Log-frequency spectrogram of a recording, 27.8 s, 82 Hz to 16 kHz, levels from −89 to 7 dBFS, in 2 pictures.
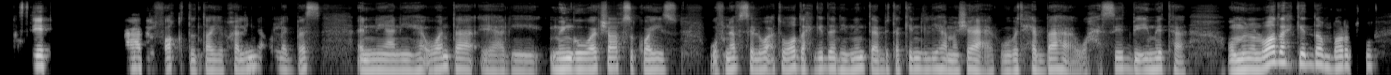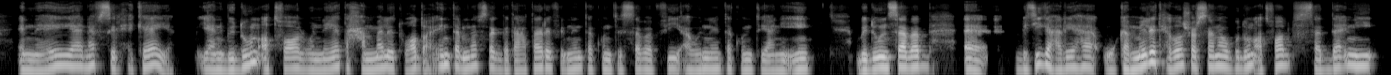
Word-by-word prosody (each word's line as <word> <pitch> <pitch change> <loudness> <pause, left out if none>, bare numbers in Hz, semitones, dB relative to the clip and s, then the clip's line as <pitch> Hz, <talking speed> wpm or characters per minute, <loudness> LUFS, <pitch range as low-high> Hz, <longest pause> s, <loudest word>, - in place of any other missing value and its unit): حسّيت 160 - +5 0.8
بعد 140 0 +3
الفقْد 135 -3 -4
طيب 120 -1 -3
خلّيني 135 +5 -2
أقول 140 -1 -14
لك 125 -2 -7
بس، 135 - -2 0.4
إن 120 +1 +2
يعني 120 0 -1
هو 130 +2 0
أنت 135 -4 0
يعني 115 -1 -6
من 135 0 +5
جواك 130 +1 +4
شخص 145 0 +2
كويس، 125 0 -1 0.3
وفي - - -3
نَفْس 140 +1 0
الوقت 135 +1 -1
واضح 130 -1 +1
جدًا 135 +1 0
إن 125 -1 -2
أنت 140 -1 0
بتَكِن 120 +3 -3
ليها 130 +1 -3
مشاعر، 115 -1 +1
وبتحبها 120 +2 -1
وحسّيت 140 0 -4
بقيمتها، 125 -4 -2 0.4
ومن 120 +3 +5
الواضح 195 +9 +8
جدًا 180 -2 +3
برضه 155 0 +1 0.6
إن 120 -1 -1
هي 160 +7 0
نفس 165 -1 -1
الحكاية، 150 +3 -2 0.2
يعني 125 -1 -2
بدون 150 - +1
أطفال 140 -1 -1
وإن 125 -1 -4
هي 140 +4 0
تحملت 140 -1 -1
وضع 135 +3 -1
أنت 165 0 0
بنَفْسك 155 +1 -1
بتعترف 130 +5 -3
إن 125 - -4
أنت 140 -1 -4
كنت 125 -1 -6
السبب 125 -1 -4
فيه 135 -2 -5
أو 120 -1 -5
إن 135 +2 -1
أنت 135 -1 -5
كنت 120 -1 -6
يعني 115 0 -3
إيه، 130 +4 0 0.5
بدون 135 +5 +5
سبب 155 +1 +5 0.3
آآ، 125 -4 +3 0.3
بتيجي 130 +8 -1
عليها 150 +1 -1
وكمّلِت 140 - +4
11 155 -1 +1
سنة 155 +1 +2
وبدون 145 +2 -1
أطفال، 165 +1 0
صدّقني 155 +6 -1
135 Hz, 150 wpm, -26 LUFS, 125-150 Hz, 0.8 s, الواضح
